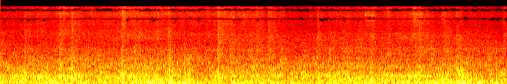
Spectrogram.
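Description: MEMU electric passenger train running at speed, heard from on board: a steady loud rumble of wheels on the rails with occasional faint clicks.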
